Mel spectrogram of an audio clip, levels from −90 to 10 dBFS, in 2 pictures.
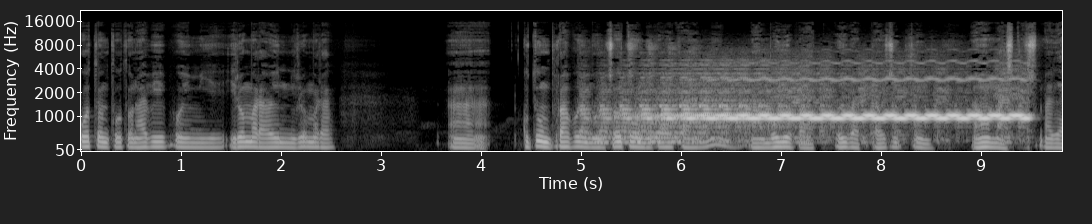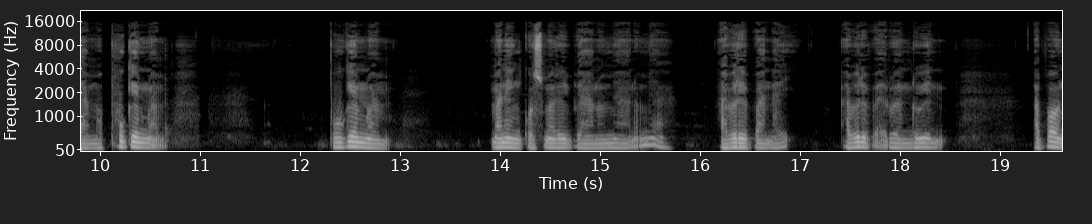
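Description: From 4.97 s to 9.69 s the speech is overtaken by feedback howl. Sound from a loudspeaker re-enters a microphone on the same call and comes back louder on each pass, so the repeats grow instead of dying away and narrow onto the frequency the loop favours, here around 1 kHz. The tone pulses roughly every fifth of a second, matching the loop delay, and peaks about 11 dB above the speech before it stops.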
